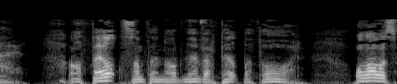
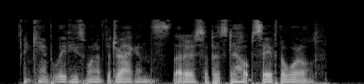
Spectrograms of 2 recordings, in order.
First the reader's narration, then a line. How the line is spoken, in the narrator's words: I muttered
